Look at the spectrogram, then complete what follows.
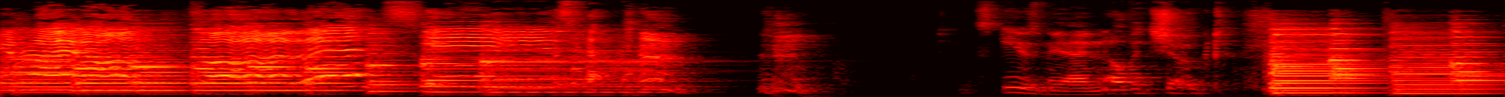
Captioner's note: cough, splutter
